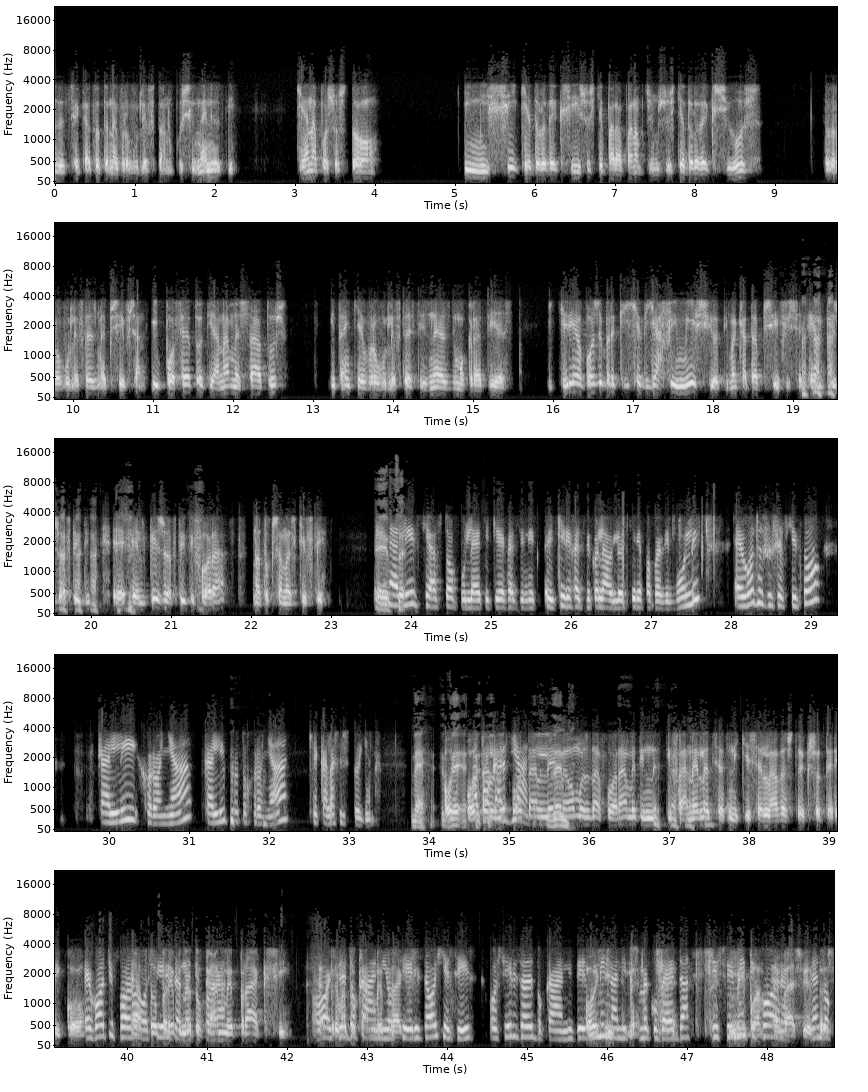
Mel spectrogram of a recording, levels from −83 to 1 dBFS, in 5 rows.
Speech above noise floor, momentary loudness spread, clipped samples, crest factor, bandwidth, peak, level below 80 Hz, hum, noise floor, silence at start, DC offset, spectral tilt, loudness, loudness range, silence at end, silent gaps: 53 dB; 6 LU; under 0.1%; 14 dB; 14.5 kHz; -2 dBFS; -60 dBFS; none; -68 dBFS; 0 s; under 0.1%; -5 dB/octave; -15 LUFS; 2 LU; 0 s; none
